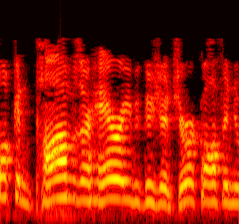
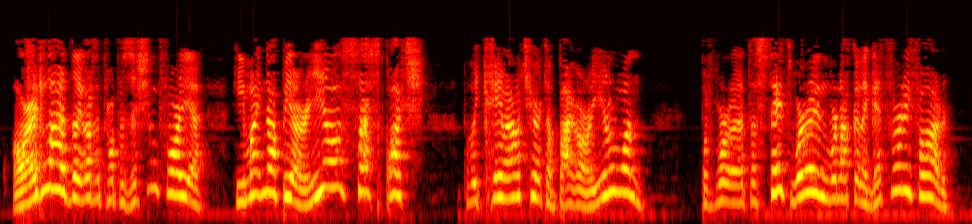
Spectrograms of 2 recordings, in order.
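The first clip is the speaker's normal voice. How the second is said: put-on Irish accent; 3 semitones higher than usual. Acting out a man pitching a proposition to the lads in a story, put-on irish accent. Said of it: "He's Irish now".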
